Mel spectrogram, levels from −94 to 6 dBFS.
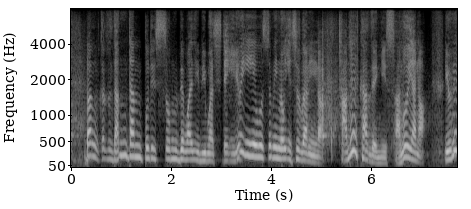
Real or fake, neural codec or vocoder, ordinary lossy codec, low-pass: fake; codec, 16 kHz, 0.5 kbps, X-Codec, HuBERT features, trained on general audio; none; none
